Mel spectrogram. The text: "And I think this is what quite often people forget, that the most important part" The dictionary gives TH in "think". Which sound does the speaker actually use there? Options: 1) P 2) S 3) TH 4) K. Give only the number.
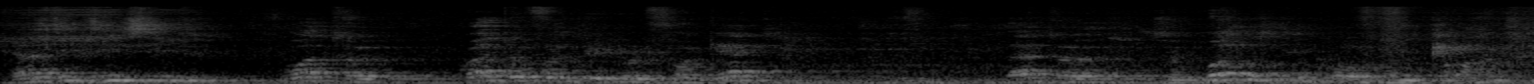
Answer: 2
